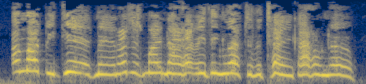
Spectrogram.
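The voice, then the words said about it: Poor Philip Rivers impression. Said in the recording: “That was my tally Philip Rivers impersonation, which was terrible.”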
